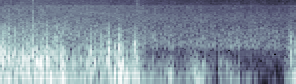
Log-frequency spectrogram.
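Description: Wind buffeting the microphone in low rumbling gusts, heavy for about the first second, then dying away to near quiet near the end.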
